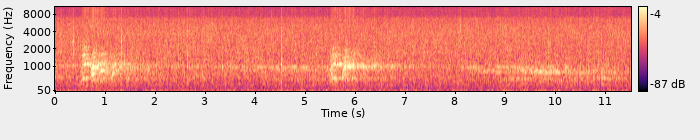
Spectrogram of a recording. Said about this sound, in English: Look at that dog barking at it.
